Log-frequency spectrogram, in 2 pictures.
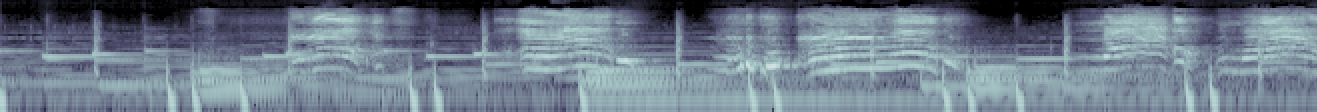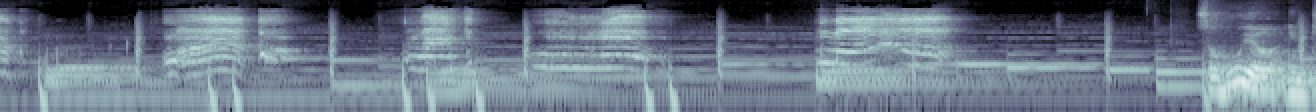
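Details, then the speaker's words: An infant cries in short, rhythmic bursts with steady music underneath, presented as the cry of a hungry baby; hunger cry. "Huyu mlio wa kwanza ni mtoto ana njaa. Eh utamsikia mtoto anafanya ne."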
